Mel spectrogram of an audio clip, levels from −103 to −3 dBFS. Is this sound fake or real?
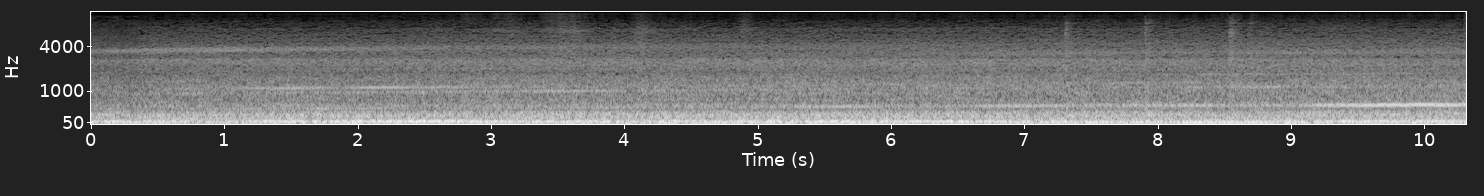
fake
